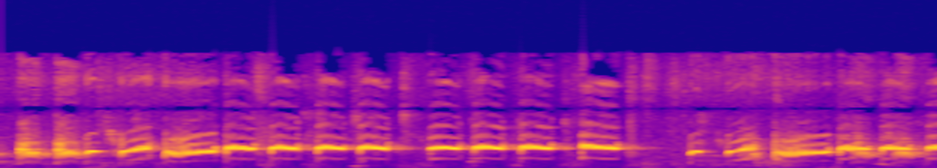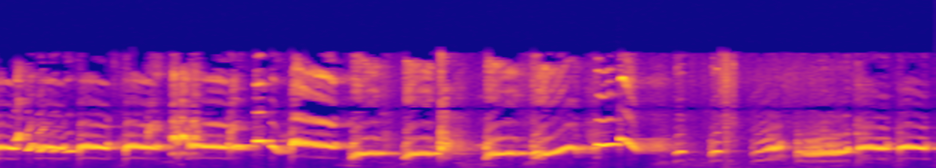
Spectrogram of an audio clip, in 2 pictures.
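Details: Female Chinese hwamei giving a long, insistent series of sharp whistled notes, broken by upward-sliding slurs, a sound played to excite male hwamei into singing.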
